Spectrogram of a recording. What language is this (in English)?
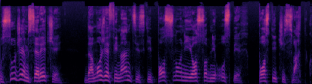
Croatian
